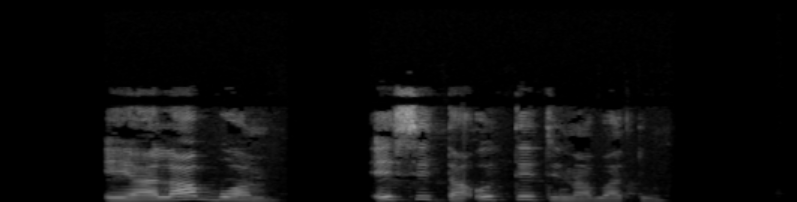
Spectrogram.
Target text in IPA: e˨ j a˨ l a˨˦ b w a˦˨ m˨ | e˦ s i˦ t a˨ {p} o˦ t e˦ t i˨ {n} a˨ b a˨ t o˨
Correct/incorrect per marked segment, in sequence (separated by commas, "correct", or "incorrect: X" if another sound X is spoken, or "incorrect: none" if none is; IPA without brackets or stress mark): incorrect: ʔ, correct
